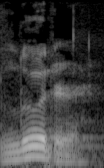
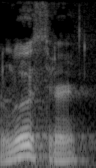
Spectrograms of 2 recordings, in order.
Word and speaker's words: Luther: even more important to his name in German was looter LUT ter or lu d de r he pronounced that Lu th gr or Luthor punning on the word for freedom in greek l lu serious his whole witness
